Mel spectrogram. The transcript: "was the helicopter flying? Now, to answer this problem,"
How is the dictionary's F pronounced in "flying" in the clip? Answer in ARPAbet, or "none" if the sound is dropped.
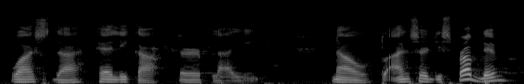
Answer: P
